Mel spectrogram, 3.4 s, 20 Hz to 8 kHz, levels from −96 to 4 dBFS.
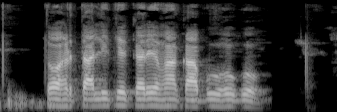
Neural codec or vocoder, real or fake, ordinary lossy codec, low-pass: none; real; AAC, 48 kbps; 7.2 kHz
